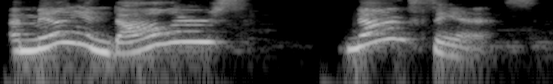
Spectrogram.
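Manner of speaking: incredulous. Acted. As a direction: scoff at the absurd sum.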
